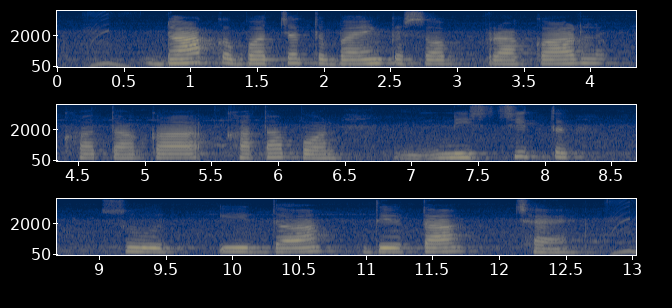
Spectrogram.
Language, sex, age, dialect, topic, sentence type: Maithili, female, 18-24, Southern/Standard, banking, statement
